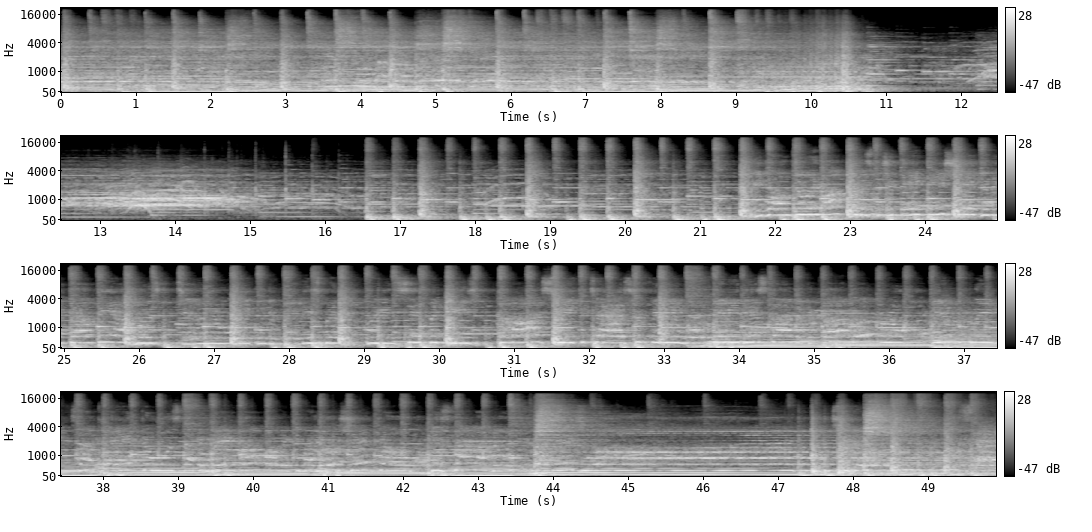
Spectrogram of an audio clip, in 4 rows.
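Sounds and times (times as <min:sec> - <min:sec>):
heavy bass: 0:00.0 - 0:11.0, 0:32.1 - 0:49.9
driving drum beat: 0:00.0 - 0:11.1, 0:16.6 - 0:49.9
live rock band with singing: 0:00.0 - 0:11.2, 0:16.5 - 0:49.9.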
